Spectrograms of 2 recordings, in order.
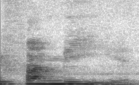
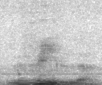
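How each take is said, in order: First: "família" as French fa-MEE-y; L turned to glide. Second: "vila" as French veel, L clearly heard; pronounced L. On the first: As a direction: end "família" on long ee and y, no L. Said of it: "você bem estica essa letra I". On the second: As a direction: finish "vila" on a firm L. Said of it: "o som do L mais forte". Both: Shown as a demonstration.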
